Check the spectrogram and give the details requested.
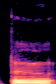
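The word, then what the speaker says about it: Beau: Boo Bridges. Is that how you spell his name and everything? I think it's actually pronounced like Bew.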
